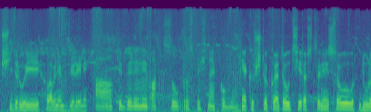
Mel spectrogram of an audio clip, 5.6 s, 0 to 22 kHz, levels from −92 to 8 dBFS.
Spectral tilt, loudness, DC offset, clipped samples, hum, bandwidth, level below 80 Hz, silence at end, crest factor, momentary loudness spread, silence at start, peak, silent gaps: -5 dB/octave; -19 LUFS; under 0.1%; under 0.1%; none; 16 kHz; -40 dBFS; 0 s; 16 dB; 7 LU; 0 s; -2 dBFS; none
